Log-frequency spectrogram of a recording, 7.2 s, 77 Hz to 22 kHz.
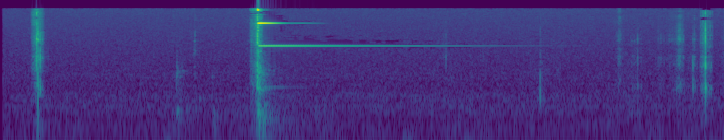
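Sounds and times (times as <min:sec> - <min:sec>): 
bell ding: 0:02.6 - 0:05.4.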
